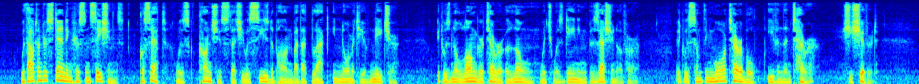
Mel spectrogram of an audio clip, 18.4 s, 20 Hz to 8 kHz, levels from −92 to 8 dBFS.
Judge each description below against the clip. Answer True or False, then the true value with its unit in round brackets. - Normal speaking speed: False (130 wpm)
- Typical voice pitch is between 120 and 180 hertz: False (100 Hz)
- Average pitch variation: True (3.6 semitones)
